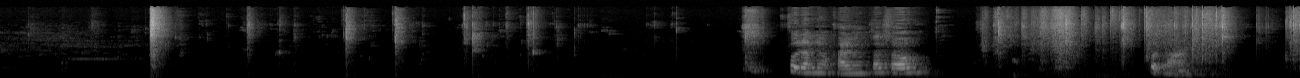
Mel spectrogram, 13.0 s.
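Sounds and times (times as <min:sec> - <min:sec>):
wet chewing smacks: 0:01.8 - 0:06.9.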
